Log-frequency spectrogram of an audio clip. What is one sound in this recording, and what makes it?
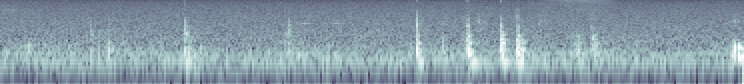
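A small plastic toy knocks lightly against a wooden table.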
